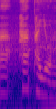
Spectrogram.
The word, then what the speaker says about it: ภาพยนตร์: หมาย ทัณฑฆาต นะ คะ เรา ไม่ อ่าน ออก เสียง 2 ตัว ข้าง หลัง นี้ ค่ะ คำ นี้ อ่าน ว่า ภาพยนตร์ ค่ะ ติด ต่อ มา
